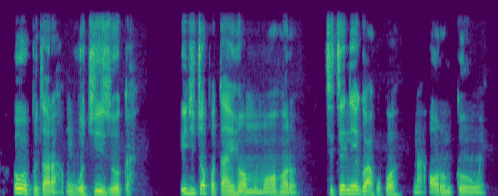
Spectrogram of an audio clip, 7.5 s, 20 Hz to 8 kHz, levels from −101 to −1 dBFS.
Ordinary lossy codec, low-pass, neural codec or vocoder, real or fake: none; 7.2 kHz; vocoder, 24 kHz, 100 mel bands, Vocos; fake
